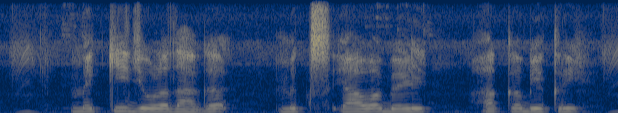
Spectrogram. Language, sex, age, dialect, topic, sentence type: Kannada, male, 18-24, Dharwad Kannada, agriculture, question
